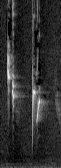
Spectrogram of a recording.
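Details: European goldfinch giving a brief phrase of two high sharp chirps, a pause, then two quick slurred twittering notes dropping in pitch, clear against quiet background.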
